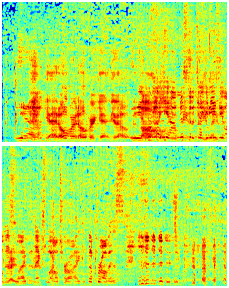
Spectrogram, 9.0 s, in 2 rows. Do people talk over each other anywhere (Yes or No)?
Yes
